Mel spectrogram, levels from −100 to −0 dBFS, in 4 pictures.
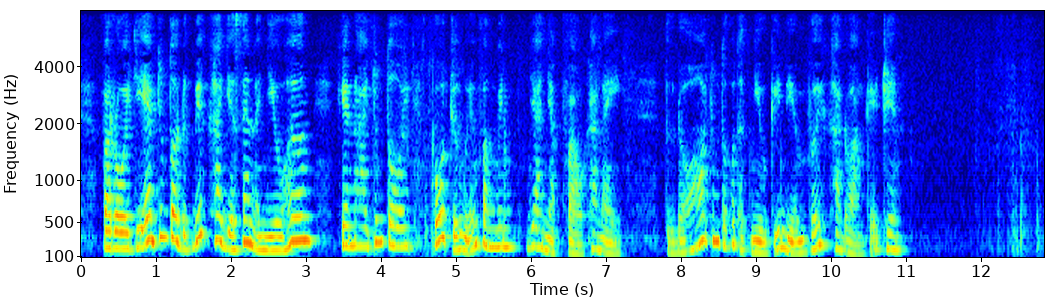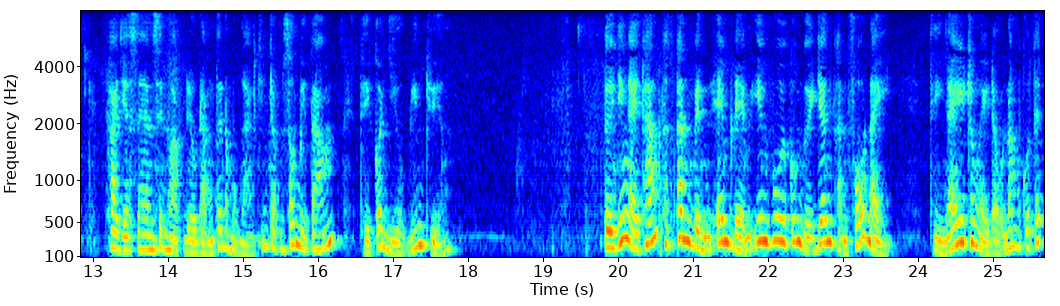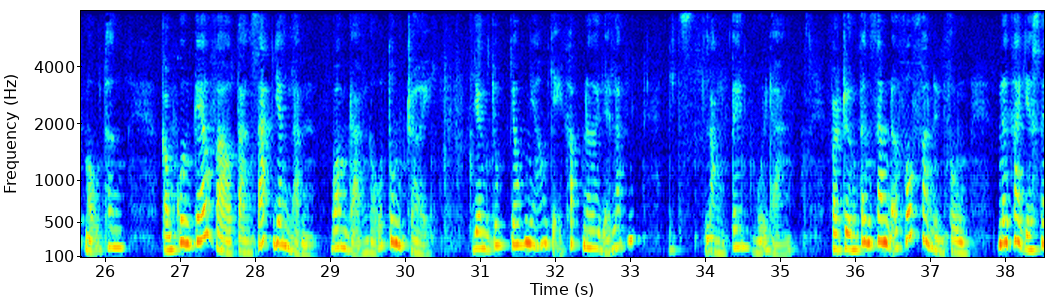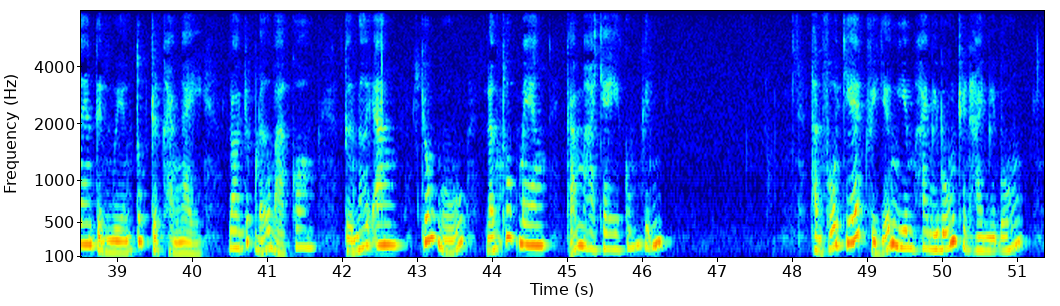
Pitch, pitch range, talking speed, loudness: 210 Hz, 165-265 Hz, 185 wpm, -32 LUFS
